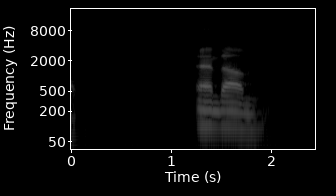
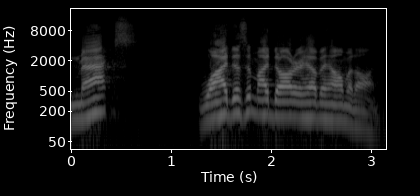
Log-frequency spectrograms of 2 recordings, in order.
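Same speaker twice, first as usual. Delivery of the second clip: louder, firm confrontation; stern loud demand; 4 semitones higher, 9 dB louder than usual. Retold or imitated. Father confronting boyfriend on the porch, loud and stern. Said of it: "I'm talking like this".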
